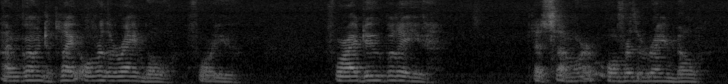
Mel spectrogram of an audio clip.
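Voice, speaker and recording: A man with a Midwestern American accent speaks at a moderate pace and a fairly high pitch. His intonation is fairly even, and audible room echo surrounds him. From US Midwest, Indiana. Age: 90s. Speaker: war veteran. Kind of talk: personal letter read aloud.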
